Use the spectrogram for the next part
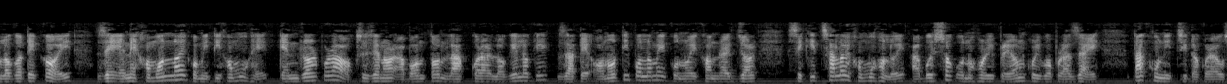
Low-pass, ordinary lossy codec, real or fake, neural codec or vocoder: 7.2 kHz; MP3, 48 kbps; real; none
